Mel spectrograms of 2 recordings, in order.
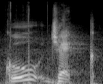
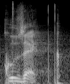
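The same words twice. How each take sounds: First: Second model of कुजैक, clipped front, drawn-out fall; pronunciation demo repeated. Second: कुजैक said slowly, koo-ZAKE, with a falling close; pronunciation demo. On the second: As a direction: spell out कुजैक carefully like a teacher, koo-zake. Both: Shown as a demonstration. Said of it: "इसका pronunciation मैंने सिखाया था".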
